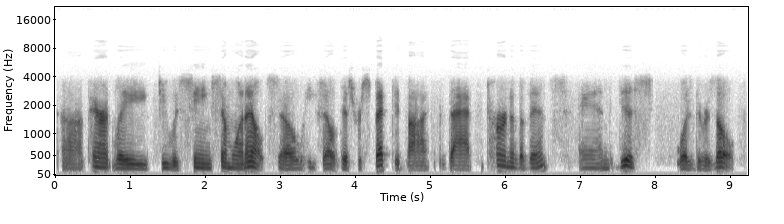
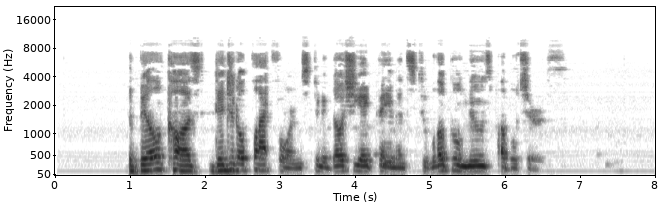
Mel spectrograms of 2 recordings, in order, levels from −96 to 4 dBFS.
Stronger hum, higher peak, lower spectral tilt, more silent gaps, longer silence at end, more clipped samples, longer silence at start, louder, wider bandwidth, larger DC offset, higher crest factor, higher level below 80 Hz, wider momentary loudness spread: neither; about the same, 0 dBFS vs -2 dBFS; first, -9 dB/octave vs -5.5 dB/octave; neither; second, 0.2 s vs 1.5 s; neither; second, 0.1 s vs 1 s; second, -21 LUFS vs -18 LUFS; second, 4.2 kHz vs 7.8 kHz; neither; about the same, 20 dB vs 18 dB; second, -66 dBFS vs -60 dBFS; first, 13 LU vs 10 LU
